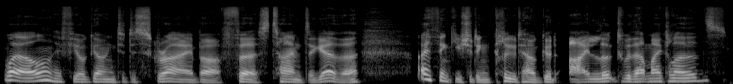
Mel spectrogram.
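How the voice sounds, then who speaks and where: An actor playing a devoted, wry human lover in his thirties in an intimate audio drama, speaking in a hushed way. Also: mid-range voice, expressive, unhurried, hardly any pauses, no echo, clean studio sound. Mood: playful, teasing. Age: 30s.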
